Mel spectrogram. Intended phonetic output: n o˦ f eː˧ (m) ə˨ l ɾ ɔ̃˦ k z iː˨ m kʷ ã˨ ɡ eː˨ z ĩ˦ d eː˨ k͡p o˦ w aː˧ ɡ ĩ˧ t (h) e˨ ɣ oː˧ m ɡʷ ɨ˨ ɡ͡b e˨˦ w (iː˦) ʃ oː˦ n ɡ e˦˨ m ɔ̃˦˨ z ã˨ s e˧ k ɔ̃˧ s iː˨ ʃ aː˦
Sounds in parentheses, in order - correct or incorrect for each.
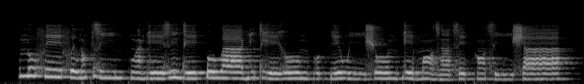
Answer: incorrect: f, incorrect: ɣ, incorrect: iː˨

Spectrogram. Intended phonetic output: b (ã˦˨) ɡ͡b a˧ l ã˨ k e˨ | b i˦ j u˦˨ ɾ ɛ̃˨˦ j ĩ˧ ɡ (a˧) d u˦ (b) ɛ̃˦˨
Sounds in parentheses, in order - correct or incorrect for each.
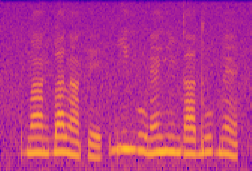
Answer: incorrect: ã˧, correct, correct

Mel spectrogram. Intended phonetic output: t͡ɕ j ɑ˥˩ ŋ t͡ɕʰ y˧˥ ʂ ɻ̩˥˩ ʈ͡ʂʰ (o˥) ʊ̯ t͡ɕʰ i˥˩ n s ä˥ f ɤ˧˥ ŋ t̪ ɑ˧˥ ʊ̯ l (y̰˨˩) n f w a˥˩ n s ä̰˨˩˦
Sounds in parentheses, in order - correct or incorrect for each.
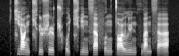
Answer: incorrect: o˩, incorrect: y˥˧

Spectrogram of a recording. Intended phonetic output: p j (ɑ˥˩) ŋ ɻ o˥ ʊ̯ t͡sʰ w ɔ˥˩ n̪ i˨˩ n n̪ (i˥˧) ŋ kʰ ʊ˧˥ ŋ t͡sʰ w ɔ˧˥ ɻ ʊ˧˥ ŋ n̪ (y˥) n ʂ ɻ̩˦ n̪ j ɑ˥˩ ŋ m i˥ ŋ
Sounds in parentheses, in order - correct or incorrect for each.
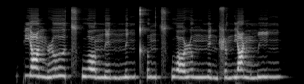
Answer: correct, incorrect: i˧˥, incorrect: y˨˩

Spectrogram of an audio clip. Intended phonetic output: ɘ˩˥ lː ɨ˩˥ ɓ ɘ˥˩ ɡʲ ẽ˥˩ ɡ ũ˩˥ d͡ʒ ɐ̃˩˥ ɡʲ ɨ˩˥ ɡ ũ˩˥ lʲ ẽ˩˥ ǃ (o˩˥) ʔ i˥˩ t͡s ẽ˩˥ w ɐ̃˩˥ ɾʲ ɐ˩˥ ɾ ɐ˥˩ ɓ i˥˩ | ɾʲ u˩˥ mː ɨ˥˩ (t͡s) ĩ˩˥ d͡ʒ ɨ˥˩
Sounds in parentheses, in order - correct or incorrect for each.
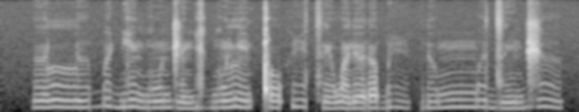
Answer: correct, incorrect: d͡z

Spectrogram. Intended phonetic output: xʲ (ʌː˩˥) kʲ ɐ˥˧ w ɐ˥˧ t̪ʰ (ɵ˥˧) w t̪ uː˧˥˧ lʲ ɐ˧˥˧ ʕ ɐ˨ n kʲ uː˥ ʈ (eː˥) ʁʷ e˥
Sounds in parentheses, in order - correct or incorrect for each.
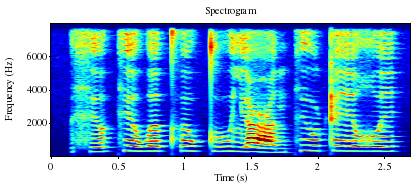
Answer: correct, correct, correct

